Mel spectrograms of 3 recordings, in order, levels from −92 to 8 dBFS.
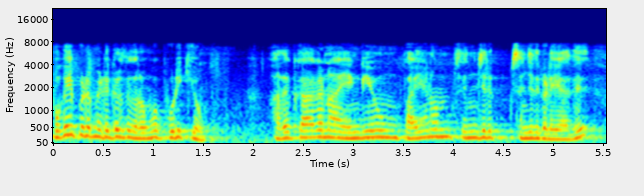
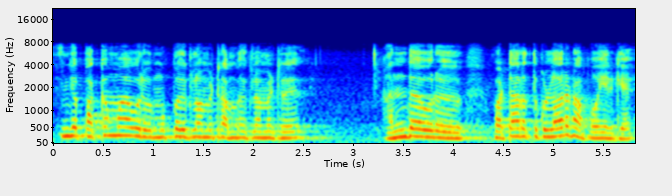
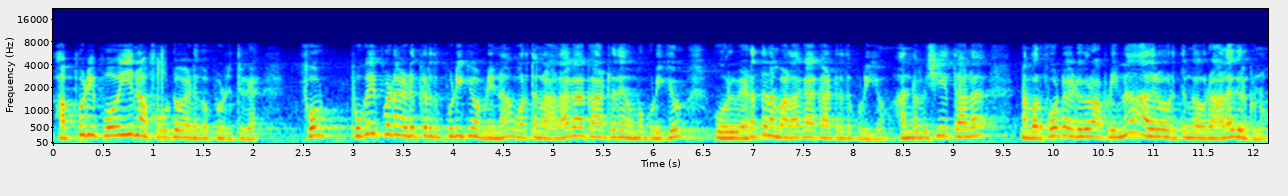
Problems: none marked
